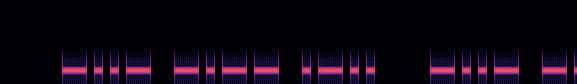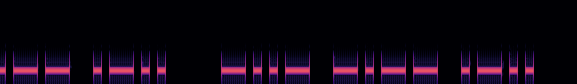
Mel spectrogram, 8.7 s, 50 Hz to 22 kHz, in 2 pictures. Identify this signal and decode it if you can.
Morse code, heard as a keyed tone, about 20 wpm, 700 Hz. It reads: XYL XYL XYL
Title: Abbreviations Repeated 3x - 20wpm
